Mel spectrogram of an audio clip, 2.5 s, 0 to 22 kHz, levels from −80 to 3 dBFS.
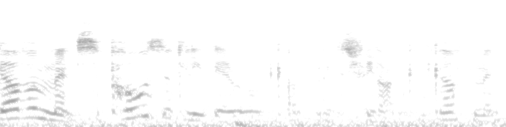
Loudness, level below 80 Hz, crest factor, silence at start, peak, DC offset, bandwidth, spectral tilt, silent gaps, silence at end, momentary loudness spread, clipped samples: -53 LUFS; -72 dBFS; 22 dB; 0 s; -34 dBFS; under 0.1%; over 20 kHz; -1 dB/octave; none; 0 s; 13 LU; under 0.1%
